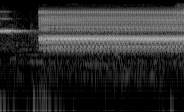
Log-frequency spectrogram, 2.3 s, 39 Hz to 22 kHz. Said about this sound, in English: 1 second, buzzer will sound.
